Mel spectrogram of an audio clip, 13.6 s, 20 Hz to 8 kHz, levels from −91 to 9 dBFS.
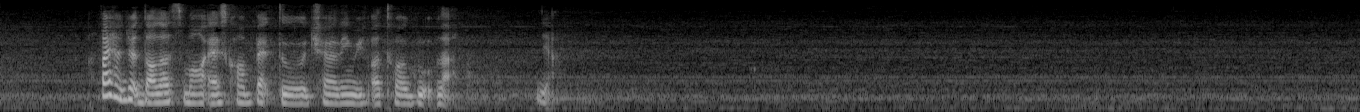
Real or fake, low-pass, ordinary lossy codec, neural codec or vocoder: real; 7.2 kHz; MP3, 48 kbps; none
